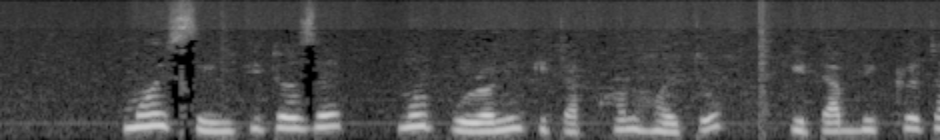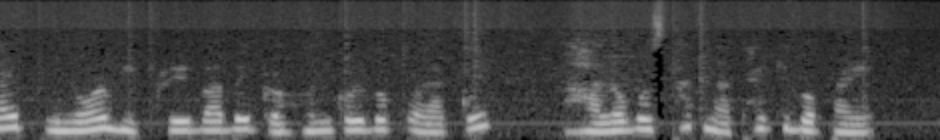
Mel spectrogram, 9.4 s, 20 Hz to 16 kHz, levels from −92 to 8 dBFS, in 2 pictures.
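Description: Throughout the speech, the noise suppressor is pulling down the bands it treats as steady noise by about 18 dB frame by frame, so the room noise, sitting about 14 dB below the voice, ducks between phrases and swells back under speech.

The same processing also causes speech cut by the noise suppressor, mistaking quiet parts of the voice for background. From 0.85 to 1.57 s, just before "যে মোৰ পুৰণি", about a tenth of a second is lowered by up to about 15 dB. The same happens from 2.67 to 3.08 s, between that phrase and "হয়তো কিতাপ", and again from 4.48 to 4.95 s right after it, the last by about 16 dB. From 5.49 to 7.04 s roughly a third of a second drops by about 18 dB, and from 8.42 to 9.07 s a shorter stretch drops by the same amount. These moments sound swallowed and faint.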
